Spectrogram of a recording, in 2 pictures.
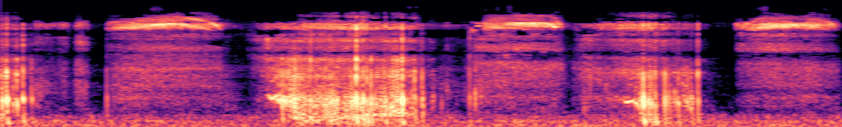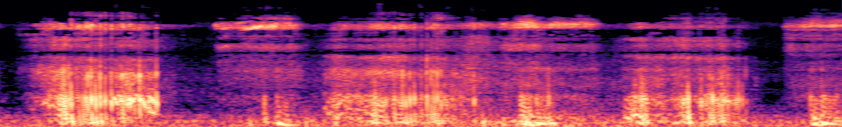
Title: Baby’s snoring 😴 #shorts #mybaby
